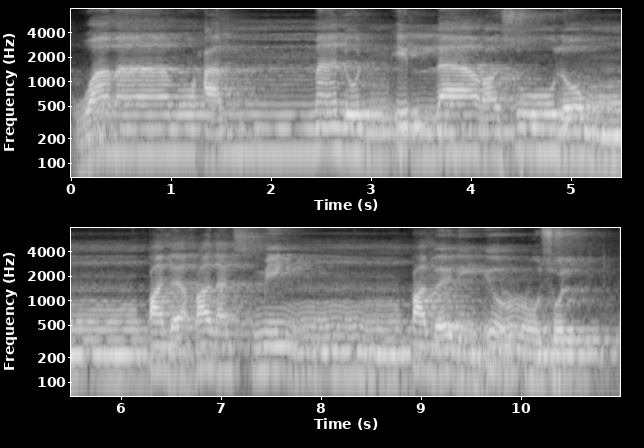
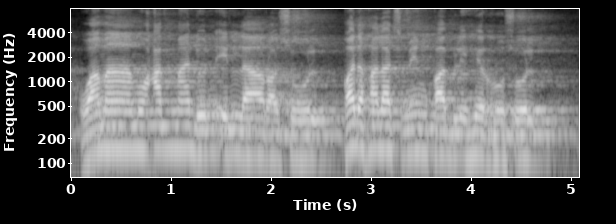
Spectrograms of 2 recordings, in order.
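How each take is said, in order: First: The nasal hum before 'qad' is held long. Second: The nasal hum before 'qad' is cut short.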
